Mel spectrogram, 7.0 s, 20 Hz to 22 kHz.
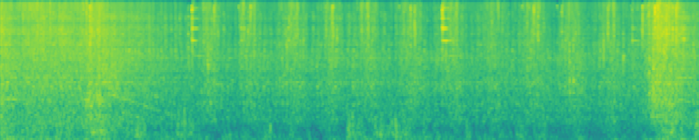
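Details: Junkyard Massey Ferguson 1155 diesel tractor, parked many years with a hydraulic issue, catches and keeps running with a rough, uneven clatter once fuel reaches the filters via the electric fuel pump.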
